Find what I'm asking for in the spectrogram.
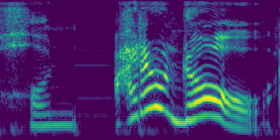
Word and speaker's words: Honor: It's written like Honor, like H-O-N-O-R, but it's pronounced as Honor.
